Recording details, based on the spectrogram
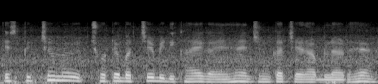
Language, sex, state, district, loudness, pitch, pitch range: Hindi, male, Arunachal Pradesh, Lower Dibang Valley, -15 LUFS, 135 Hz, 120-155 Hz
